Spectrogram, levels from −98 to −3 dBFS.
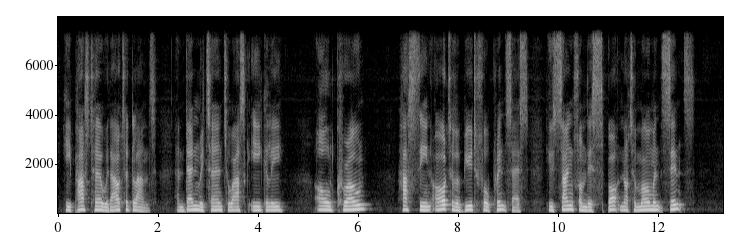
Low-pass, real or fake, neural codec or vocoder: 7.2 kHz; fake; codec, 44.1 kHz, 7.8 kbps, Pupu-Codec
